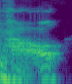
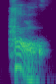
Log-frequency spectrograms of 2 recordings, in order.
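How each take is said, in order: First: The tone does not fall sharply. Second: The tone falls sharply, like a fourth tone. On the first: This is the intended word. The speaker calls it right. "You're not saying how" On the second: This is a different word from the intended one. The speaker calls it wrong. "you're saying how, and it's a different word"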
